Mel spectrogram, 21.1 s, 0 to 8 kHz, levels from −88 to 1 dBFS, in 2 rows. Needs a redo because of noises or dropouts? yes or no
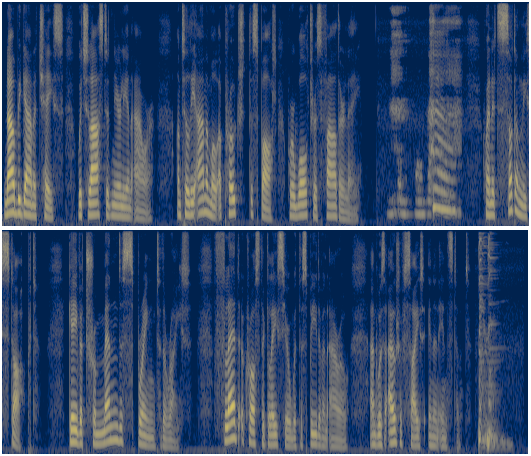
yes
